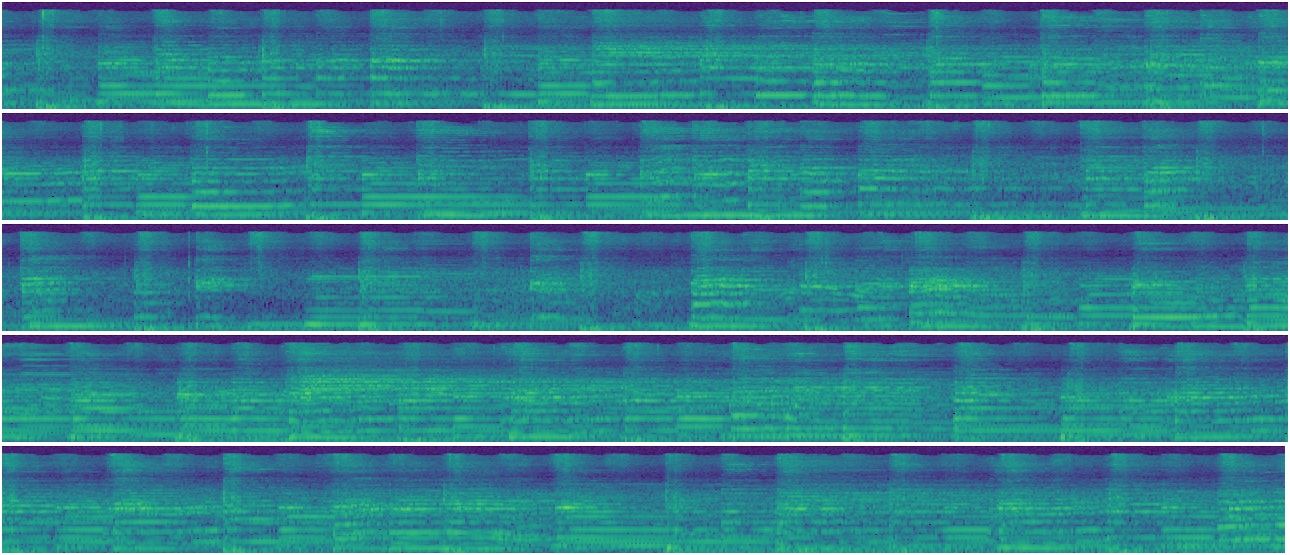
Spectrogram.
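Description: Instrumental acoustic string-band music, with guitar and other plucked strings playing a continuous melody over a steady rhythm and no singing.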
